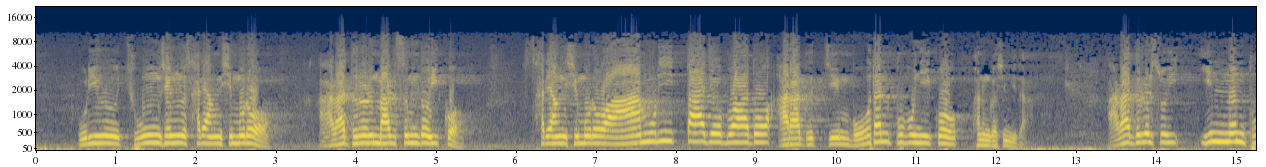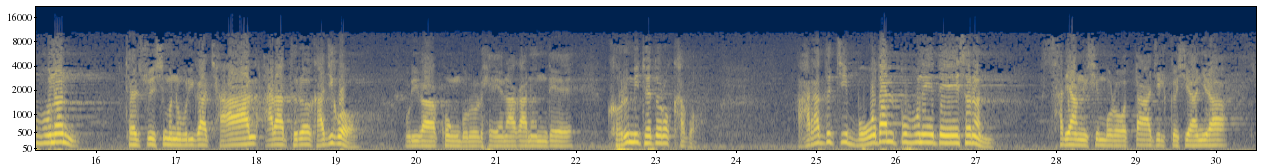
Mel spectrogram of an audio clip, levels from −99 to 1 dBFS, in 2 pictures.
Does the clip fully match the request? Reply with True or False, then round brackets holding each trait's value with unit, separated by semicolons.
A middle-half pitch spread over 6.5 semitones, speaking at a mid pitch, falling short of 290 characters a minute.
True (8.1 semitones; 165 Hz; 230 characters per minute)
